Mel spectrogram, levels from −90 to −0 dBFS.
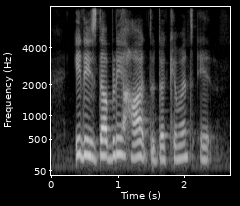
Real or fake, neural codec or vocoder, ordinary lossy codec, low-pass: real; none; none; none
